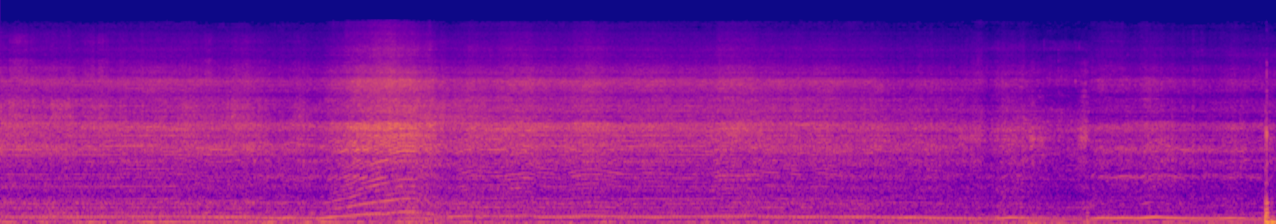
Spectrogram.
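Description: Snowmobile engine running under way over snow, revving up about five seconds in and easing back, then holding a steady pitch with small changes in throttle near the end.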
